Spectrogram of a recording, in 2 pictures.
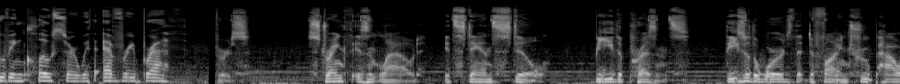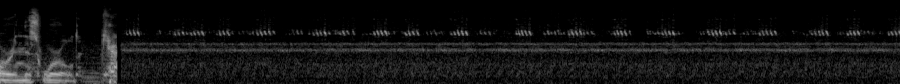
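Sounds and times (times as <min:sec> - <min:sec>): insects chirping in pulses: 0:10.2 - 0:18.0.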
